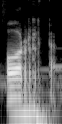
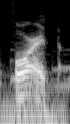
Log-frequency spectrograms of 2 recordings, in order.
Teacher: essa mesma palavra é pronunciada como porta marcada pelo TEP retroflexo, popularmente conhecido como R.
